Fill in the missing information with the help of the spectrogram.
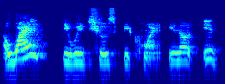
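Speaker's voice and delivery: ordinary delivery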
